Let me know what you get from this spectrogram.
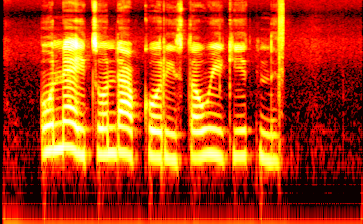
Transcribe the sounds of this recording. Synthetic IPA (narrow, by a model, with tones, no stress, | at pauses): ʊ˦nɛ˦˨i˨to˦nda˦˨p̚ko˦ɾi˨sta˦wi˦ki˦tni˨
